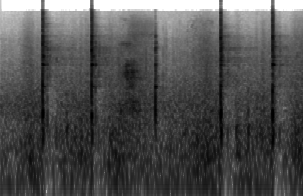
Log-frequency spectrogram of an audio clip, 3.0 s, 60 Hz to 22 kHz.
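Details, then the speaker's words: Dually GMT400 Chevy/GMC rear disc brake conversion, hammering a bearing race in: sharp blows about every half second, each ringing briefly, turning to a dead sound once the race bottoms out and is fully seated. "now you're gonna hear a different sound once it bottoms out you know you're bottomed out and you hear that sound"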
